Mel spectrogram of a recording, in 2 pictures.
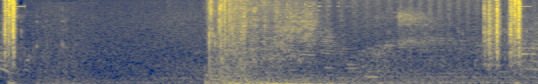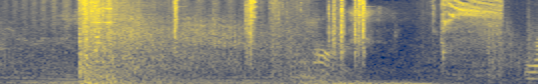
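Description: Fortnite gunfire, loud sharp shots and bursts starting about a second and a half in, with scattered cracks and a big blast near the middle, against a quieter game background.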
